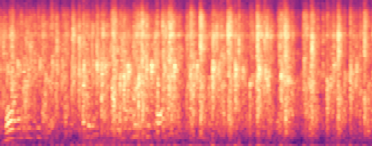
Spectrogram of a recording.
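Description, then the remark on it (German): An audience applauds steadily throughout as audience members are called to the front to play along, a dense wash of many hands clapping at even loudness, with a voice briefly audible at the very start and murmured crowd noise underneath. “Ein Applaus, sie kommen nach vorne, spielen mit.”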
